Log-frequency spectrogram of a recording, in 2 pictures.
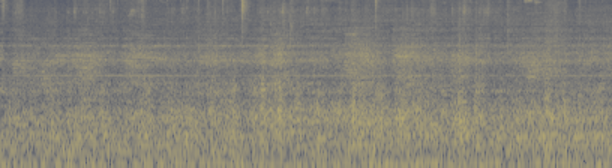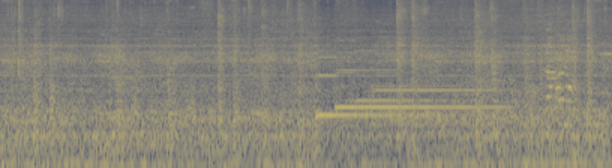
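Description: A train rumbles steadily along the rails, heard from inside.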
